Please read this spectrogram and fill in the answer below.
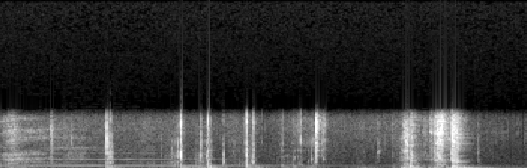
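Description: Irregular knocks and clatters, a few single ones and then a louder cluster about four seconds in, over a faint steady hum.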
